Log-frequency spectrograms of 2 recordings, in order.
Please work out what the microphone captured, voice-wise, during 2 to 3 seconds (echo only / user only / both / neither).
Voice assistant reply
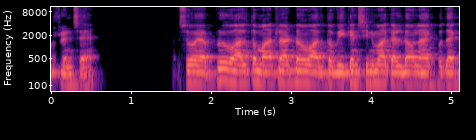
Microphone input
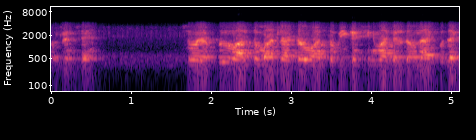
echo only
